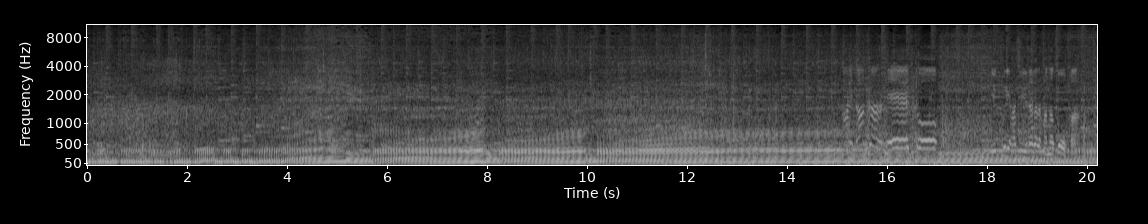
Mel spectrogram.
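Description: An 88cc bored-up Honda Monkey four-stroke single engine pulling away and accelerating. It revs up and drops in pitch at gear changes about five, eight and ten seconds in, then runs steadily at cruising speed, climbing slowly. It runs through a loud muffler.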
